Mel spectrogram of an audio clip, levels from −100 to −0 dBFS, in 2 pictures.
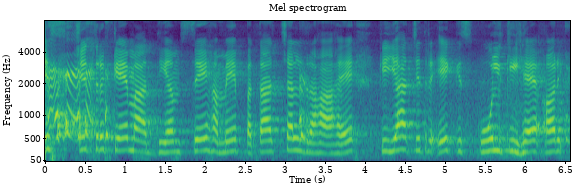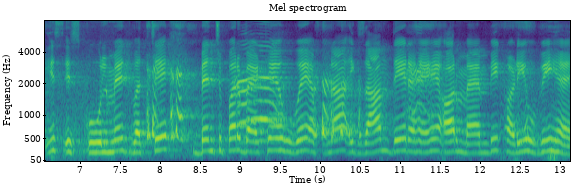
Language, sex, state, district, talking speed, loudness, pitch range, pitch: Hindi, female, Chhattisgarh, Bastar, 180 wpm, -19 LUFS, 220-250 Hz, 235 Hz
